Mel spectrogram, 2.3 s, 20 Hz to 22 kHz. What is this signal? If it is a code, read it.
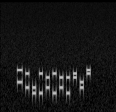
Multi-frequency trunk signalling (R1, as on North American trunks), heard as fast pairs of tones, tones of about 70 ms. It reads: KP 817575403 ST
